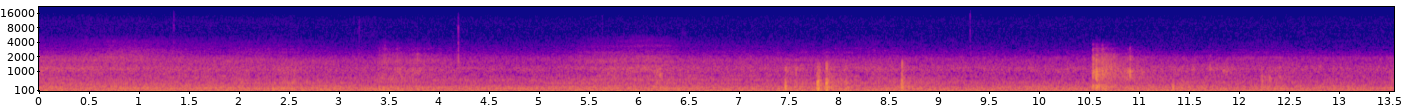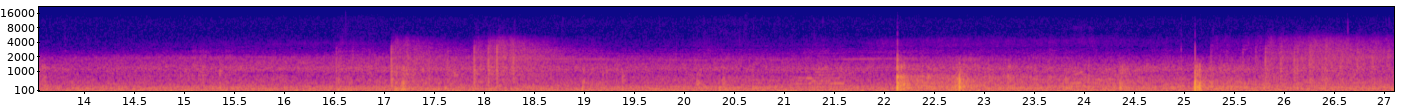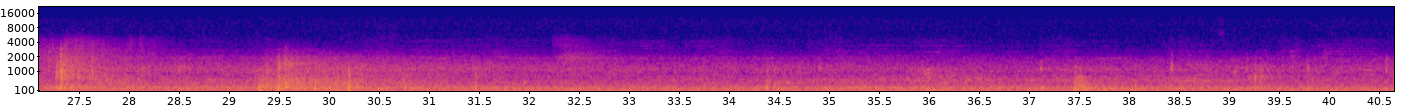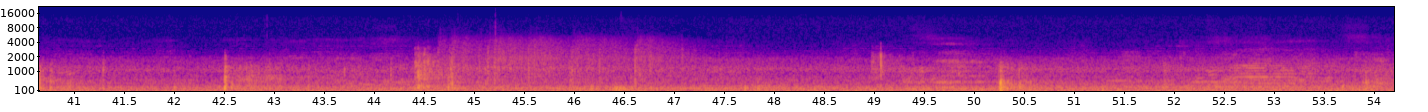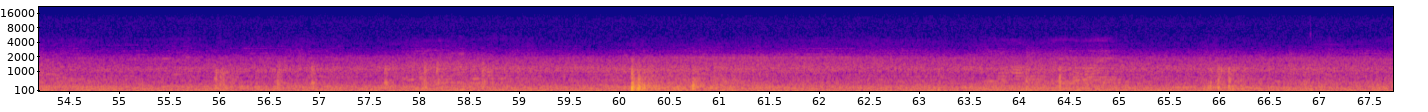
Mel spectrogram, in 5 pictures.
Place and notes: listening out to the bon fires at open and closed attic window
